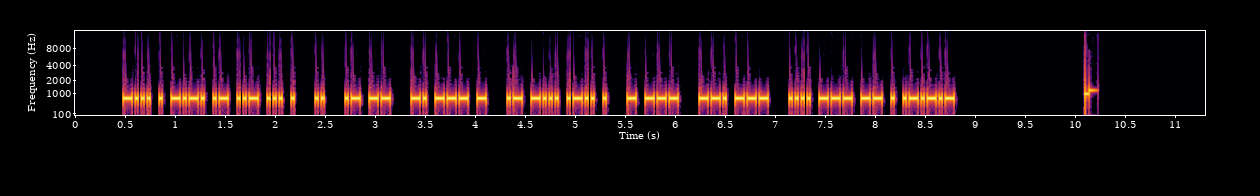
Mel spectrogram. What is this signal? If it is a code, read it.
Morse code, heard as a keyed tone, about 40 wpm, 700 Hz. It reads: BECAUSE I AM NOT ABLE TO GO HOME.
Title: Sentences from Top 1000 Words - Review Part 3 - 40wpm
